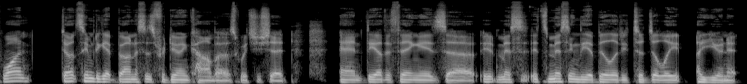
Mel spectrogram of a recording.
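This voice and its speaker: A man co-hosting a podcast in casual chat, running through items in a brisk, matter-of-fact way. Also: fairly low pitch, no room sound, studio quality. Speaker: podcast co-host.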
